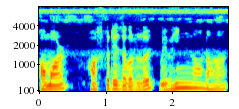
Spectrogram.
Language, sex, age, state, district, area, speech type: Assamese, male, 45-60, Assam, Charaideo, urban, spontaneous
